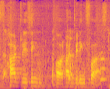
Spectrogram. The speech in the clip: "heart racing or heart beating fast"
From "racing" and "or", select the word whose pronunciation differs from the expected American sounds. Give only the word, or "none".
none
